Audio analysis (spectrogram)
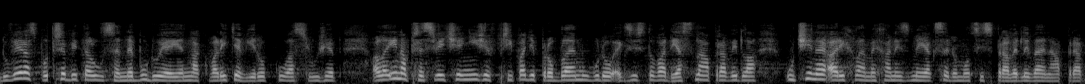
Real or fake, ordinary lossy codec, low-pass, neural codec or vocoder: real; AAC, 32 kbps; 7.2 kHz; none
